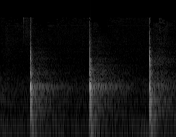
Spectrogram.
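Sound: knocking on a door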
